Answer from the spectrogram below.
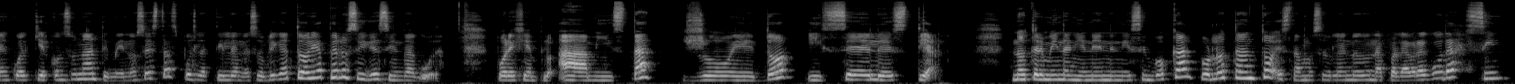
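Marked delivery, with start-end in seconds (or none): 5.6-9.4 slow classroom sounding-out; syllable by syllable. Shown as a demonstration. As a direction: slowly split words, syllable after syllable. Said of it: "si yo separo en sílabas".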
